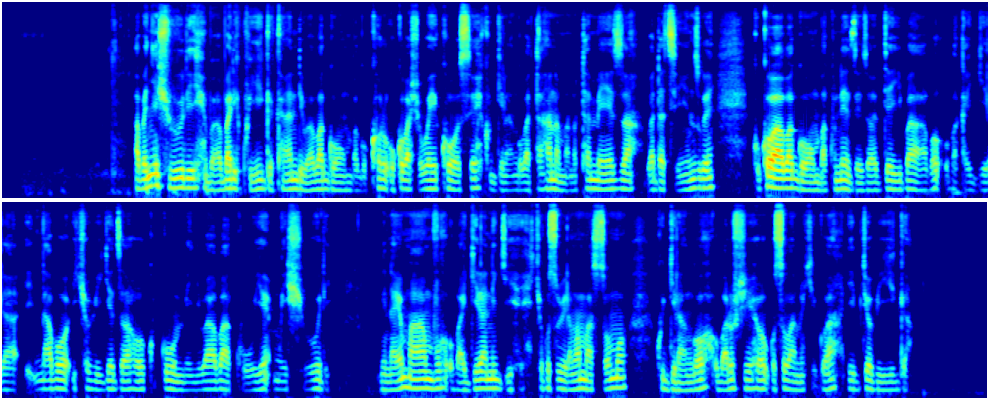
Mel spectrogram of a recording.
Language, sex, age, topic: Kinyarwanda, male, 25-35, education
